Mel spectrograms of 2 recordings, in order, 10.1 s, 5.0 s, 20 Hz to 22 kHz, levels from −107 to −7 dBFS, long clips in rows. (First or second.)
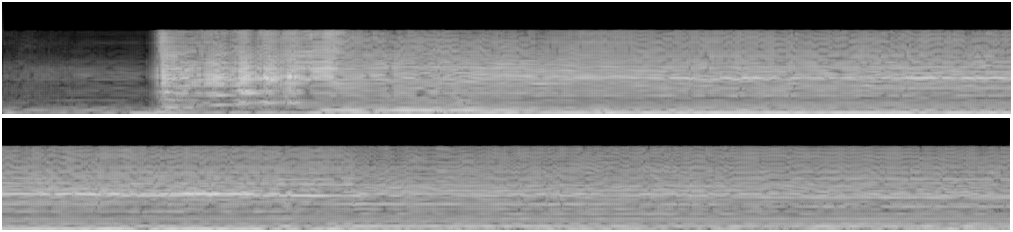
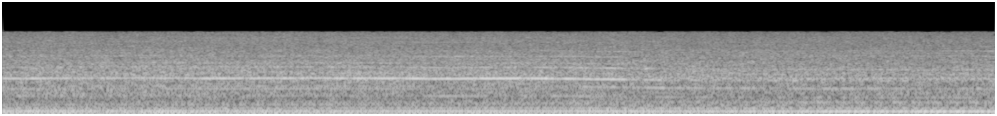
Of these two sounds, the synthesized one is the first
